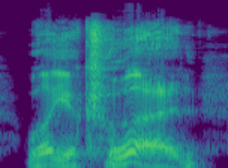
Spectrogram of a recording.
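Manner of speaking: mock patronizing, condescending, dismissive voice. Quoting a woman's reply with her exact intonation, mock-condescending quoted reply. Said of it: "quote unquote, exact intonation ... Like only an idiot would".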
